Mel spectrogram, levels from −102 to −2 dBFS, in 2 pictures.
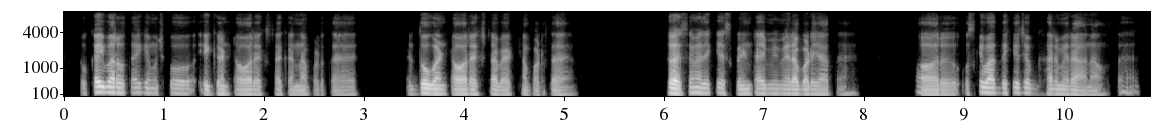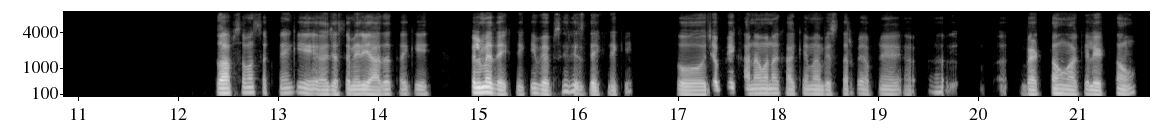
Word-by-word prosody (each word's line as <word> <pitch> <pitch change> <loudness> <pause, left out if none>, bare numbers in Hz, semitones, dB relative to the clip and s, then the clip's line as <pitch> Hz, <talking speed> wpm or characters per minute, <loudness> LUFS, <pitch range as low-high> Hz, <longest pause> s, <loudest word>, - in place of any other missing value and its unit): तो - - -11
कई 145 0 +9
बार 140 -2 +7
होता 130 0 0
है 135 - -3
कि 130 - -5
मुझको 120 -2 -5
1 105 0 -2
घंटा 105 0 -2
और 105 0 +1
एक्स्ट्रा 100 +1 -7
करना 95 -1 -5
पड़ता 95 0 -13
है, 95 0 -10 0.5
2 120 +3 +6
घंटा 110 -1 +3
और 105 0 +4
एक्स्ट्रा 105 +1 -2
बैठना 95 +1 -4
पड़ता 100 0 -7
है। 90 - -14 1.0
तो 125 - +9
ऐसे 115 +5 +3
में 135 - +3
देखिए 125 -1 -2
स्क्रीन 110 +1 -2
टाइम 120 0 -1
भी 115 - -4
मेरा 110 -1 +2
बढ़ 105 -1 0
जाता 105 0 -5
है। 115 - -16 0.6
और 100 0 0 0.2
उसके 140 +5 -2
बाद 130 -2 +6
देखिए 130 +1 -2
जब 130 -3 -3
घर 110 +2 -3
मेरा 105 -2 0
आना 90 -1 -6
होता 105 - -14
है 145 - -16 1.7
तो 125 - +7
आप 125 -1 +7
समझ 140 0 -3
सकते 130 -2 -11
हैं 130 - -4
कि 130 -5 -2
अ, 100 -2 0
जैसे 100 +3 -3
मेरी 105 0 +3
आदत 105 +1 -2
है 105 - -5
कि 105 -1 -7 0.4
फ़िल्में 135 0 +10
देखने 100 -2 -2
की, 125 - -5
वेब 100 -5 0
सीरीज 130 - -5
देखने 95 -1 -3
की, - - -19
तो 100 -1 -3
जब - - -3
भी 135 - -2
खाना-वाना 120 0 -2
खा 110 -2 -6
के 110 +2 -10
मैं 110 -1 -2
बिस्तर 100 +4 -8
पे 115 - -6
अपने 105 0 -7
अ 100 - -15 0.3
अ - - -8 0.6
अ, - - -19 0.2
बैठता 100 +4 -1
हूँ, 110 -2 +1
आके 100 +2 -5
लेटता 100 +3 -1
हूँ। 110 +7 -4
110 Hz, 220 wpm, -26 LUFS, 100-120 Hz, 1.7 s, फ़िल्में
